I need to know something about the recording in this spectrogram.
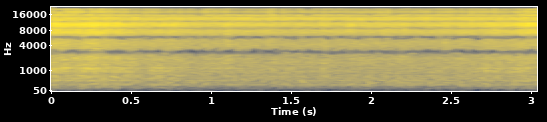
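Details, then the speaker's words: Teac A4010S reel-to-reel deck on tape playback: a steady, even hiss with no rhythm, left channel only, right channel quiet; noise from the left playback amplifier, a suspected PNP transistor ruled out, cause still unknown. "but in tape there's quite a hiss and it's only in the left channel toots nothin the right channel is is quiet"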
